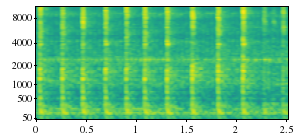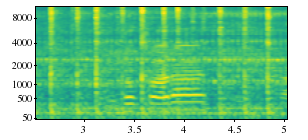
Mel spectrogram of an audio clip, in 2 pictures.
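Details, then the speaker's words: Yamaha Sigma two-stroke upgraded with an F1Z R engine, rebored to a 55 mm piston, still breaking in, started in the morning: even idle pulsing about four times a second, no knocks or rattles; the engine sounds smooth. "Suara mesinnya halus,"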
